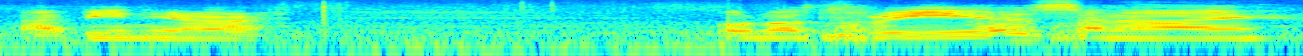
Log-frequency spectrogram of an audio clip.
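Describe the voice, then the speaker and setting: A man from Norway with a Norwegian accent, guiding visitors around an industrial site and pausing often to search for English words. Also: mid-range voice, steady tone. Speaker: tour guide at an industrial plant. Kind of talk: guided tour commentary. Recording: distant voice under loud outdoor traffic noise.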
